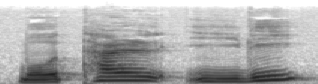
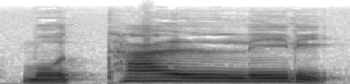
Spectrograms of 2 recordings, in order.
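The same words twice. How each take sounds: First: The words join with no added sound. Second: An extra sound is added between the words. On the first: "本来是这样的啊" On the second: "因为这个地方会有一个音变，一个添加音啊，所以读的时候呢最好读成"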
